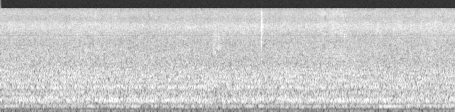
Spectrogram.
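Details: Honey bees at their hives during a honey harvest, as the honey is taken off to be jarred; a dense, steady buzzing hum of many bees continues unbroken throughout, with no other clear sounds.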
